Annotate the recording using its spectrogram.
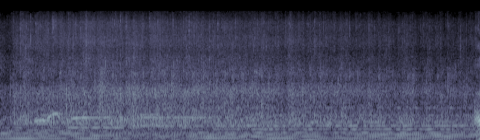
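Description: A congregation applauding over a soft, sustained keyboard pad that holds steady chords underneath.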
